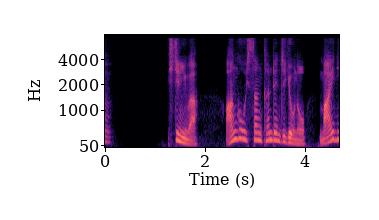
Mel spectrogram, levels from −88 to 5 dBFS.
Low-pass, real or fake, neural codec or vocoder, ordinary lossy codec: 7.2 kHz; fake; codec, 16 kHz, about 1 kbps, DyCAST, with the encoder's durations; MP3, 48 kbps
